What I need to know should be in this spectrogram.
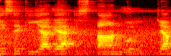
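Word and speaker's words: İstanbul: अच्छा, ये हम उसको इस्तांबुल पढ़ते हैं, ये इस्तांबुल नहीं है, ये इस्तानबुल है।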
